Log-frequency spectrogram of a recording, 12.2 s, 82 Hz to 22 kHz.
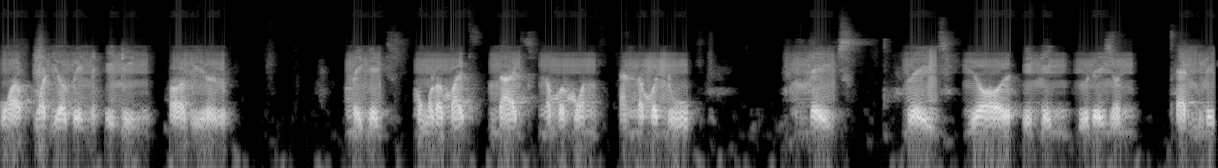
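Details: Male survivor of stage 4 vocal cord (throat) cancer, operated in 1997 (about 10,000 days earlier), natural voice lost, speaking with an external electrolarynx device; electrolarynx speech.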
